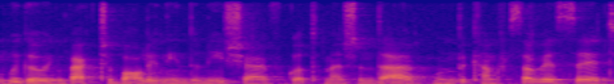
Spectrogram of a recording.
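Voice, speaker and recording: A woman with a Swedish accent speaks at a fairly low pitch with ordinary pitch variation. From Sweden. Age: 30s. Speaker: model and content creator. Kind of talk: casual Q&A vlog. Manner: casual, with many fillers.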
